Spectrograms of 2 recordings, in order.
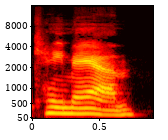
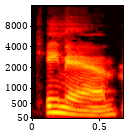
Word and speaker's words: Cayman: I went to Cayman Island last week, which I learned that you pronounce it Cayman. That's how you say it, like Pac-Man, Cayman.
